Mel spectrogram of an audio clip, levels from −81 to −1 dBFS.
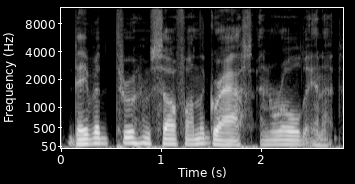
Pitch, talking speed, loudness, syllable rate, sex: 105 Hz, 210 wpm, -16 LUFS, 5.2 syllables/s, male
